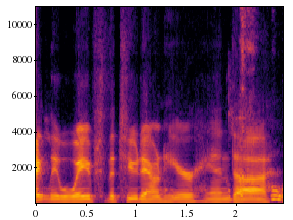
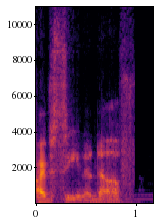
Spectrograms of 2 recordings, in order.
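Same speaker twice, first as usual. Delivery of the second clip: unusually deep, very quiet, hushed voice; 5 semitones lower, 11 dB quieter than usual. Narrating a game, voicing Remulus as he slides the potion back, unusually deep voice. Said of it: "in a voice that is uncharacteristically deep".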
